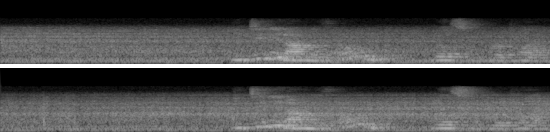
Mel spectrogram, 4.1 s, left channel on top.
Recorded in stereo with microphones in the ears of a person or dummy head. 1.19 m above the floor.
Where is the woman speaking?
15° left (ahead or behind), 1.4 m.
